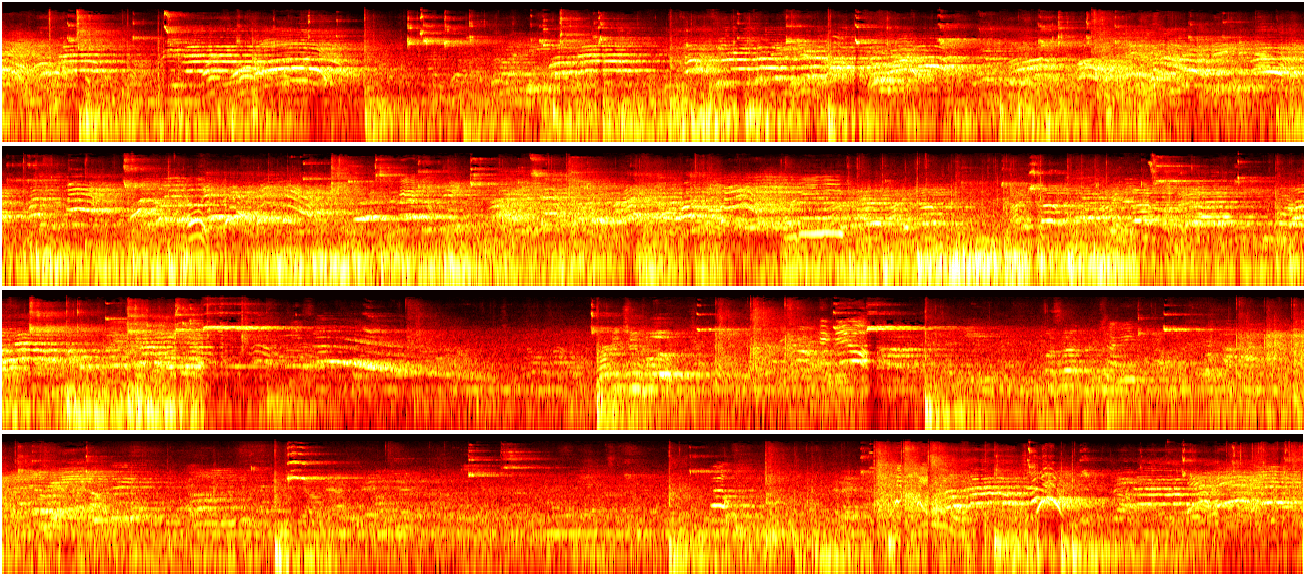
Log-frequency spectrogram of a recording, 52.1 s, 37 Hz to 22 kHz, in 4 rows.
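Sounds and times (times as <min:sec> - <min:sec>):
overlapping voices in a hall: 0:06.2 - 0:28.7, 0:33.2 - 0:34.6, 0:38.1 - 0:41.8, 0:47.0 - 0:49.4, 0:50.2 - 0:52.0
basketball bouncing on hardwood floor: 0:21.5 - 0:24.2.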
